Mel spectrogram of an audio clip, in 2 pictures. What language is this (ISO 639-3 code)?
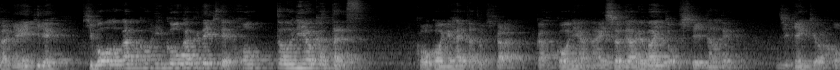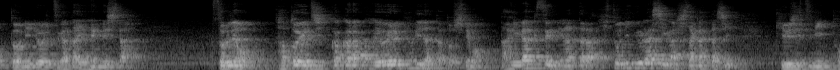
jpn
